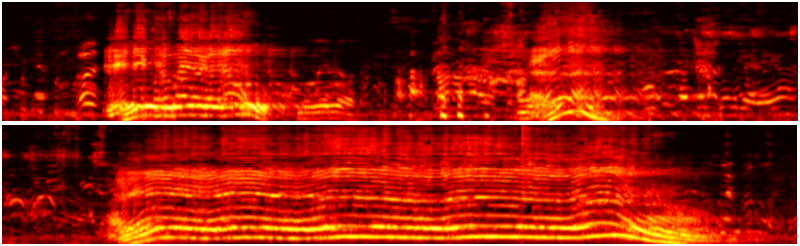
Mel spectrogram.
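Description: A man's voice calls out loudly and drawn-out through a loudspeaker, echoing outdoors.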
